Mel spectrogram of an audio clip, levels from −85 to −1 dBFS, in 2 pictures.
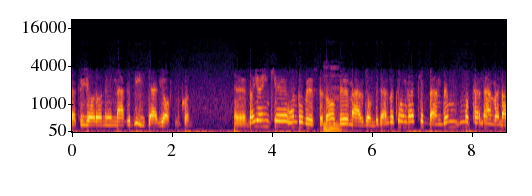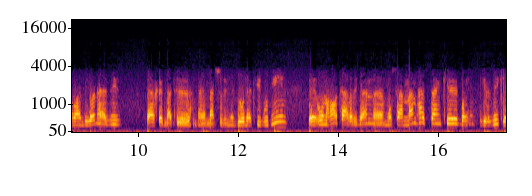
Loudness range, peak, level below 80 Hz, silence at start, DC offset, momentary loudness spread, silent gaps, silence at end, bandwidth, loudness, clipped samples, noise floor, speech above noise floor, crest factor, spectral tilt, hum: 3 LU; 0 dBFS; -40 dBFS; 0 s; under 0.1%; 8 LU; none; 0 s; 4.3 kHz; -16 LUFS; under 0.1%; -41 dBFS; 26 dB; 16 dB; -8.5 dB/octave; none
